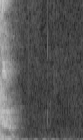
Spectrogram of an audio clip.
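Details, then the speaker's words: Teacher recording a science lesson on microorganisms: a single short cough at the start, fading into a quiet room; the teacher apologises for coughing. "Cikgu minta maaf ya, cikgu batuk. Ganggu kamu nak dengar video."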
